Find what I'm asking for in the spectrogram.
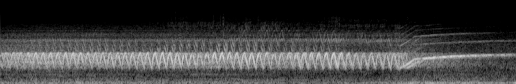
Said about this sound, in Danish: Fra de vilde klinter på Vossenæs pynt til asfaltjunglen i det centrale Aarhus. Vi har skiftet lyden af bølgebrus ud med en hissig summe af mange biler, motorcykler, knallerter, udrykningskøretøjer og mennesker på forbifarten.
